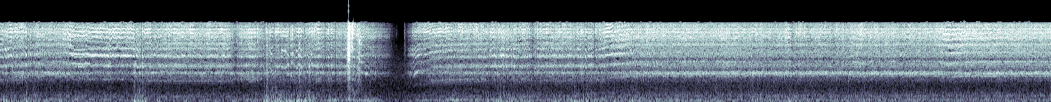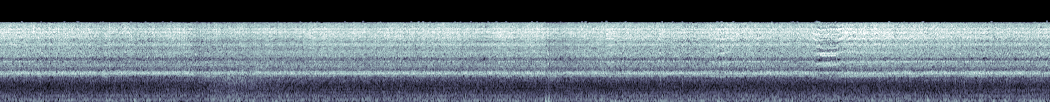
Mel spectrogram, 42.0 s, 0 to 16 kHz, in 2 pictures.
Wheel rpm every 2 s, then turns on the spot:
180, 200, 200, 160, 120, 200, 220, 230, 230, 230, 230, 230, 230, 230, 230, 230, 230, 230, 230, 230, 230.
none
